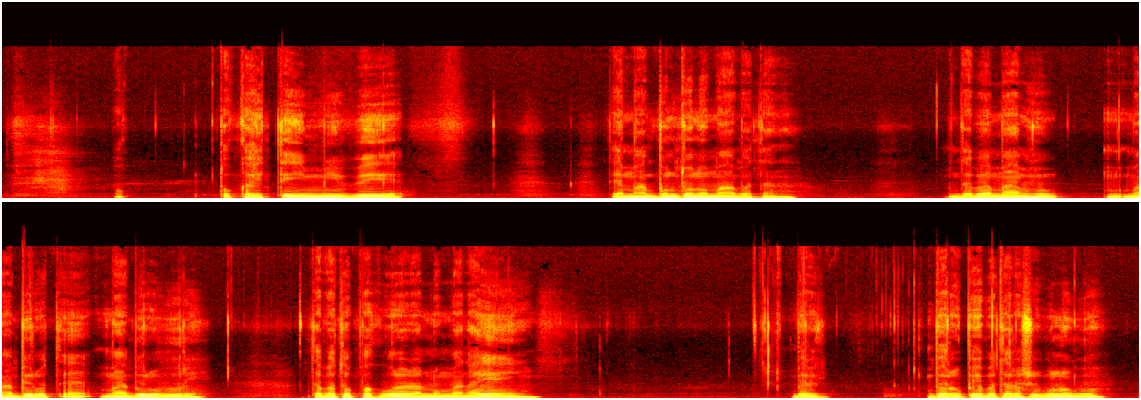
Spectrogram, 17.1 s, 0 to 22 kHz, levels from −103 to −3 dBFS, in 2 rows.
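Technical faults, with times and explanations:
No technical faults detected anywhere in the speech recording.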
